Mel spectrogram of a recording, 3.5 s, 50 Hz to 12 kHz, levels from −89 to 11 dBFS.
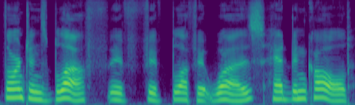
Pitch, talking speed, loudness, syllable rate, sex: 185 Hz, 150 wpm, -18 LUFS, 3.4 syllables/s, female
